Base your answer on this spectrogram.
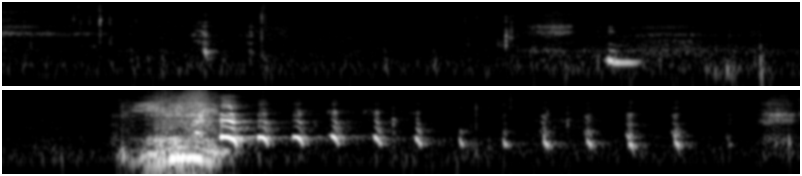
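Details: Golden Retriever sneezing after a bout of snoring. Quiet at first with faint scattered sounds, then one loud explosive sneeze, followed by about a dozen short, evenly spaced snuffling puffs that fade out.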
